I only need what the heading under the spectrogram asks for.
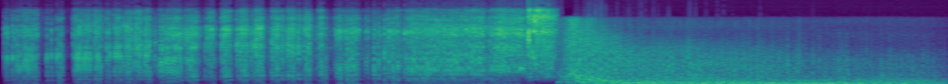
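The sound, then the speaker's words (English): A spaceship launching into space: a crackling burst of pops and bangs gives way midway to a loud, steady, low rumbling roar that continues to the end. “The ship was catapulted into space.”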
